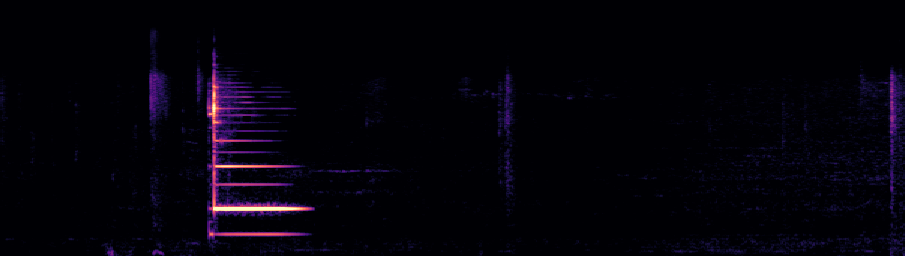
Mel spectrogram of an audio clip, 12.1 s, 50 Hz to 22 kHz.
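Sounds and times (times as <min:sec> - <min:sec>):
loud chime tone: 0:02.8 - 0:04.2.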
